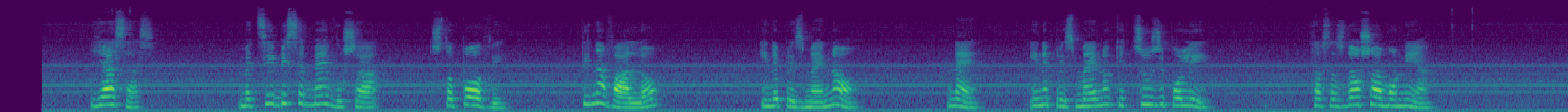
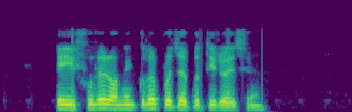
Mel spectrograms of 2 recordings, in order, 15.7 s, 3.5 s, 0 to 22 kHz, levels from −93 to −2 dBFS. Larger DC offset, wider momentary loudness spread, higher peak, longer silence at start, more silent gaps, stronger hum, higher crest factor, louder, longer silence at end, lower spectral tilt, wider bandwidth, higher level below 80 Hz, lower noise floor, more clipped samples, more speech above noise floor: neither; first, 27 LU vs 12 LU; second, -14 dBFS vs -2 dBFS; second, 0.45 s vs 0.6 s; neither; neither; about the same, 20 dB vs 16 dB; second, -32 LUFS vs -15 LUFS; second, 0 s vs 0.9 s; about the same, -5.5 dB/octave vs -6.5 dB/octave; first, 14 kHz vs 7.4 kHz; second, -58 dBFS vs -52 dBFS; second, -61 dBFS vs -78 dBFS; neither; second, 30 dB vs 64 dB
